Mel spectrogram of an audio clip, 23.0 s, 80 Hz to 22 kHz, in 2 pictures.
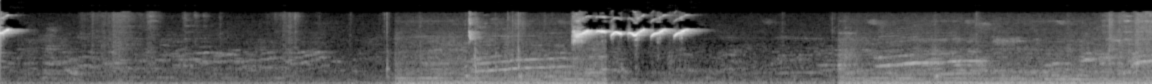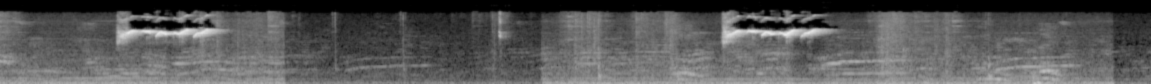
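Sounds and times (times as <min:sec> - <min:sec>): bird high chattering call: 0:05.8 - 0:07.0, 0:12.7 - 0:13.8, 0:18.8 - 0:19.8.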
